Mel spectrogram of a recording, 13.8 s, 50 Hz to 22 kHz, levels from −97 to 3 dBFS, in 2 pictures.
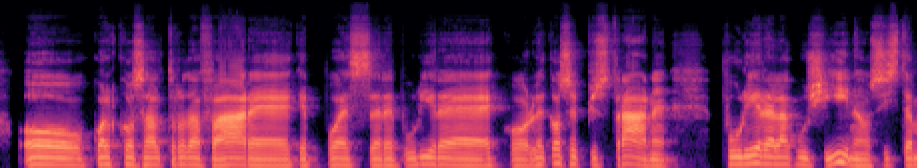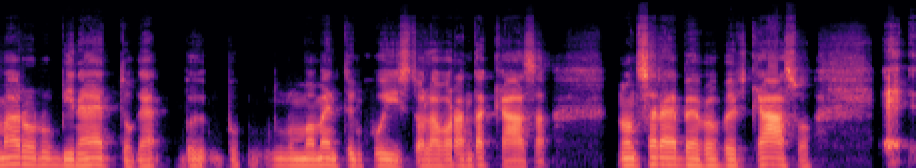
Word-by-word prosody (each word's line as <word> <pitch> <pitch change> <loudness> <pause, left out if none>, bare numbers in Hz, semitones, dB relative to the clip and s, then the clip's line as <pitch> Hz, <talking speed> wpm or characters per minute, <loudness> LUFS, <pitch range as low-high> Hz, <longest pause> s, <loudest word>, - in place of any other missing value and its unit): o 120 -2 +2
qualcos'altro 120 -1 -1
da 120 -1 0
fare 110 -1 +5
che 110 0 -7
può 115 +2 -3
essere 110 0 -1
pulire, 115 -2 0
ecco, 105 -1 -3
le 120 +4 -2
cose 140 -2 -2
più 115 - -4
strane, 110 -3 +3 0.3
pulire 130 +1 +1
la 125 0 +2
cucina 120 +1 0
o - - -4
sistemare 115 +4 0
un 120 - -2
rubinetto 115 -2 -3
che, 100 +2 -6
boh, - - -9
b - - -22 0.3
in 110 0 -9
un 110 - -4
momento 110 0 -2
in 105 -2 -7
cui 105 -1 -4
sto 100 +3 -4
lavorando 105 +2 -1
a - - -3
casa, 95 -2 +1 0.5
non 115 0 -1
sarebbe 120 -2 +2
proprio 110 0 -3
il 105 0 -9
caso. 115 -4 +4 0.5
Ehm, - - 0
115 Hz, 165 wpm, -23 LUFS, 105-120 Hz, 0.5 s, fare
